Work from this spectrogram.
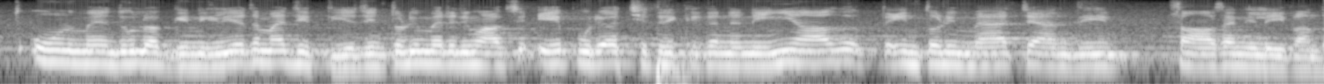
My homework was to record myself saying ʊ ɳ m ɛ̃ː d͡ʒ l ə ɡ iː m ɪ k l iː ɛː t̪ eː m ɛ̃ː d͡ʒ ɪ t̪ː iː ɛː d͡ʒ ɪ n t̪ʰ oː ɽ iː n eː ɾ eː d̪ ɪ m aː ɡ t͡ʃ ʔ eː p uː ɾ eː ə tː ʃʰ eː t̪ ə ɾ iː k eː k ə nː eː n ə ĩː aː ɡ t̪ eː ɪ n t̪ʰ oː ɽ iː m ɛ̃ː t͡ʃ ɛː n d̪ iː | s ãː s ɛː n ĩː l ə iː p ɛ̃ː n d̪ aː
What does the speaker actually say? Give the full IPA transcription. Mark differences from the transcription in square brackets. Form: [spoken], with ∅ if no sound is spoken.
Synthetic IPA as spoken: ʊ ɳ m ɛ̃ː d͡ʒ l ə ɡ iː [n] ɪ k l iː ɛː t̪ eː m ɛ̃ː d͡ʒ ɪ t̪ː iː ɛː d͡ʒ ɪ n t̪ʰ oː ɽ iː [m] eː ɾ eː d̪ ɪ m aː ɡ t͡ʃ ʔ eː p uː ɾ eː ə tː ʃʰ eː t̪ ə ɾ iː k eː k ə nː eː n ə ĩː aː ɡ t̪ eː ɪ n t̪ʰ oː ɽ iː m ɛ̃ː t͡ʃ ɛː n d̪ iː | s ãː s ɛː n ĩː l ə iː p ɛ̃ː n d̪ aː

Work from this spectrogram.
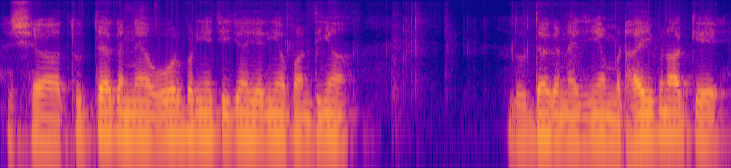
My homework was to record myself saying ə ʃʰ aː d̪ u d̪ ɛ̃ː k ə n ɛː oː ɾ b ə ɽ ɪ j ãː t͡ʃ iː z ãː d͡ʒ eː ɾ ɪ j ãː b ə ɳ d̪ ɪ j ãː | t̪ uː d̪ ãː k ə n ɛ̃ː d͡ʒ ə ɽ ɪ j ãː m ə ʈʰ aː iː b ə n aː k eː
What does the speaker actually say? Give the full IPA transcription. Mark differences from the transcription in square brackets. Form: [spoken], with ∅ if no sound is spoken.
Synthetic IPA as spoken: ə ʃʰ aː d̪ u d̪ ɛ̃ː k ə n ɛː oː ɾ b ə ɽ ɪ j ãː t͡ʃ iː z ãː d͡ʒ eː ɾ ɪ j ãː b ə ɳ d̪ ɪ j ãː | [d̪] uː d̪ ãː k ə n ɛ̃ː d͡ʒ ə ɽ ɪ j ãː m ə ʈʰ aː iː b ə n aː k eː

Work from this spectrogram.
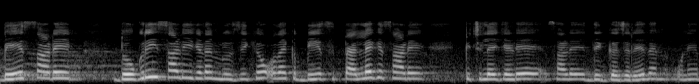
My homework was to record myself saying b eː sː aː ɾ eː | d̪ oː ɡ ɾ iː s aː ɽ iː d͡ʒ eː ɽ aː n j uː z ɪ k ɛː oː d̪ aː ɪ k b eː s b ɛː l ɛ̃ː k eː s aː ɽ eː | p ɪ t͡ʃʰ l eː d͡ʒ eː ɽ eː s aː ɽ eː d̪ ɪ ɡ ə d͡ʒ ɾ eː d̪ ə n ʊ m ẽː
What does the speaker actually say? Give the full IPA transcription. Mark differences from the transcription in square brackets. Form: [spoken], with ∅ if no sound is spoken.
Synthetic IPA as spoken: b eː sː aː [ɽ] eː | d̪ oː ɡ ɾ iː s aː ɽ iː d͡ʒ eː ɽ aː [m] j uː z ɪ k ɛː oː d̪ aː ɪ k b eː s [p] ɛː l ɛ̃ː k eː s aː ɽ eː | p ɪ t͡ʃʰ l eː d͡ʒ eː ɽ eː s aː ɽ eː d̪ ɪ ɡ ə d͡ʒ ɾ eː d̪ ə n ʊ [n] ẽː

